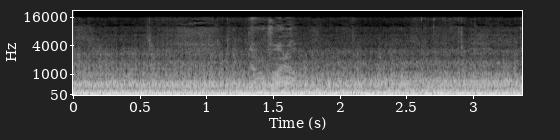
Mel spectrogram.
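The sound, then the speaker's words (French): A steady, loud low engine rumble from inside a moving bus heading to a swimming pool, with a constant droning hum and faint rattles throughout. “Puis là, donc direction, je suis dans le bus, Ils à la piscine.”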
